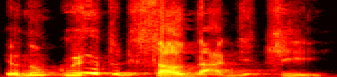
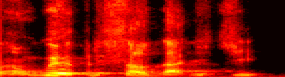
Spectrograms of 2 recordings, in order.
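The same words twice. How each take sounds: First: Said in the usual way. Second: High, fast fake-tearful wail; fake crying. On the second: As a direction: put on crocodile tears, pitched way up. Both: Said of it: "E aí começa a correr as lágrimas".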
